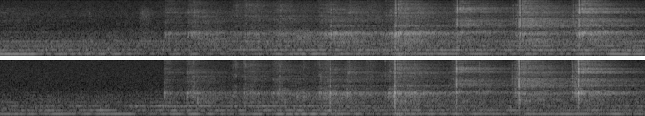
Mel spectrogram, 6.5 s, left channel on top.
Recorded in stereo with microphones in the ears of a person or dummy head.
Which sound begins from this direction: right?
Scissors, at 1.6 s.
